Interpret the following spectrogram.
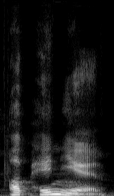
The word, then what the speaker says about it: opinion: Nyen. Nyen. Entendez, c'est pas nyon. C'est nyen. Opinion.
